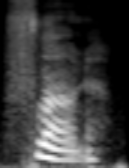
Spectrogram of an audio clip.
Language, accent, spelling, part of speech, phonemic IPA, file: English, US, flown, verb / adjective, /ˈfloʊn/, En-us-flown.ogg
- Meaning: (verb) past participle of fly; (adjective) Suspended in the flies; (verb) past participle of flow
